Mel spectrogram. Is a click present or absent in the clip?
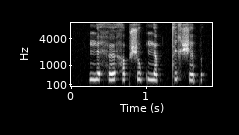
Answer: absent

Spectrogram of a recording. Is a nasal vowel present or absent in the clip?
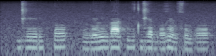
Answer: present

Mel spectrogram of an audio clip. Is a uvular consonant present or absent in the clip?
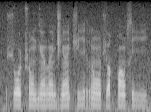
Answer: present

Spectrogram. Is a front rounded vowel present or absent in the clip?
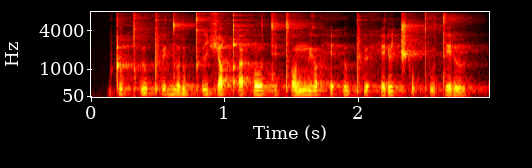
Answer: present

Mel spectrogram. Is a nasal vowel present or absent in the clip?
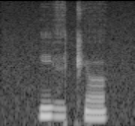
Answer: present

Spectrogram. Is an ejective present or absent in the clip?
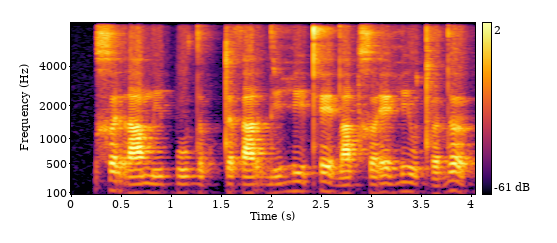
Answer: absent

